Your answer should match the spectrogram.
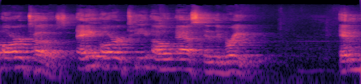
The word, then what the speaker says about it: artos: And when the Lord took the bread, that word bread is spelled artos, A-R-T-O-S in the Greek.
